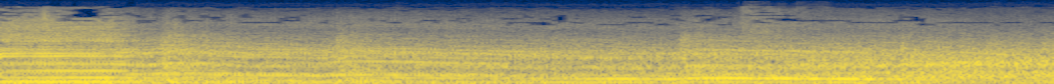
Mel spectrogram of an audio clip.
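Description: Race cars from the iRacing sim at Weedsport Speedway roar steadily, engines droning and shifting pitch as they run in close traffic, continuous and fairly near with no talk over them.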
